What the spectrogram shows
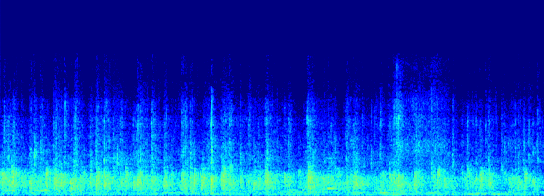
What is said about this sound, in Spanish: Denle un aplauso al Señor fuerte.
